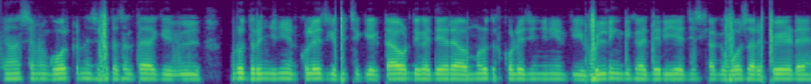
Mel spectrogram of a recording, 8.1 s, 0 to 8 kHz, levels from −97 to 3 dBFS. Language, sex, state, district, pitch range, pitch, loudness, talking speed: Hindi, male, Rajasthan, Bikaner, 125-135 Hz, 130 Hz, -21 LUFS, 280 wpm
